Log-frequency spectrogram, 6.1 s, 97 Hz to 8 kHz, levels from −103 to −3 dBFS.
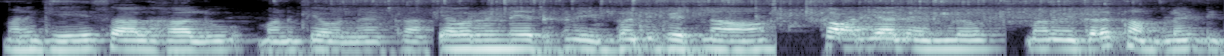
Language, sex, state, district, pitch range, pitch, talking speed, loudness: Telugu, female, Andhra Pradesh, Guntur, 160-175 Hz, 170 Hz, 135 wpm, -21 LUFS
